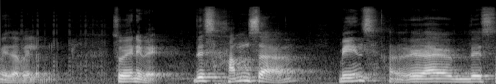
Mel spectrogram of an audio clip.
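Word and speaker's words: हंस: So anyway, this Hamsa means this Hagamsa. All these Yajurvedis, they pronounce it as Hagamsa.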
